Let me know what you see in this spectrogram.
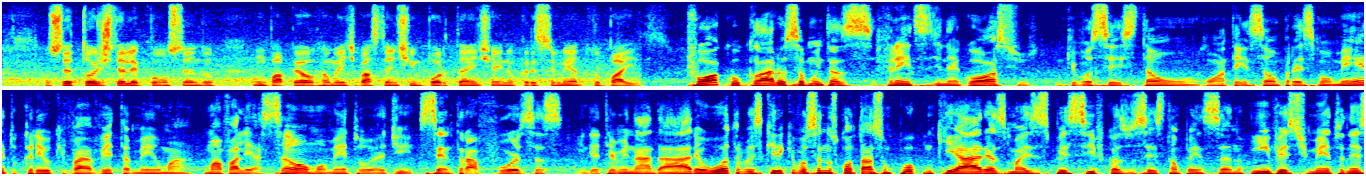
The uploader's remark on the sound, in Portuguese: Em entrevista gravada no Futurecom.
